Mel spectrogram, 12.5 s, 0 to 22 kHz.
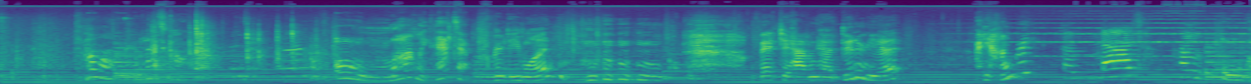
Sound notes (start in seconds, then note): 5.7 laughing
